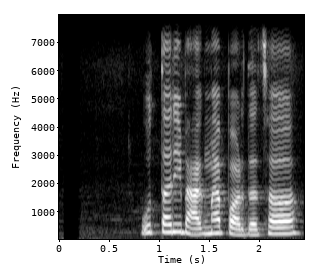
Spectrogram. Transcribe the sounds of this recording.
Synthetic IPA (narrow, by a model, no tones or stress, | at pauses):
ut̪ːʌɾibʱaɡmapʌrd̪ʌt͡sʰʌ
